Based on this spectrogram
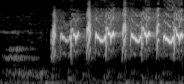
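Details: Sooty-headed bulbul (kutilang) song used for training caged birds and luring wild ones: a quick run of bright, bubbly chirps and short warbled notes starting after half a second of silence, no other sounds.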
